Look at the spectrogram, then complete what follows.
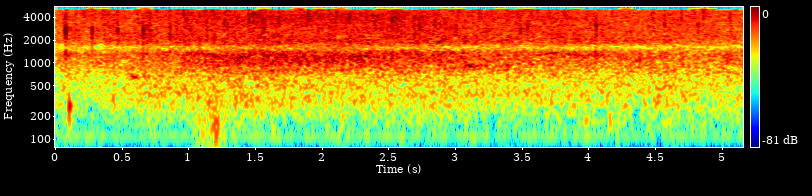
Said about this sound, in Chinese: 是的，完全正确，鼓掌。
